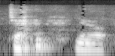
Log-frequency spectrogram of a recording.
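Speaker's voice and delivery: ordinary talk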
